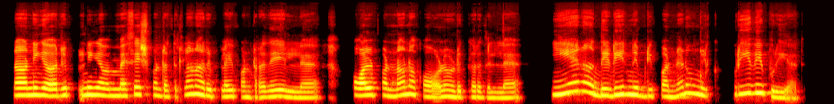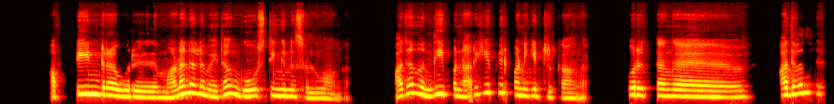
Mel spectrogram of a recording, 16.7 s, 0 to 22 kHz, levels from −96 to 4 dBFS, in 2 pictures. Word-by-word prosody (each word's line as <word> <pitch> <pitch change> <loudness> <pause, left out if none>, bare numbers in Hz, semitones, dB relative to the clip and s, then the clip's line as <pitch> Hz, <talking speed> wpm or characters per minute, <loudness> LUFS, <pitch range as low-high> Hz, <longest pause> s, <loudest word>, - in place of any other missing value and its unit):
நான் 250 0 +7
நீங்க 255 -1 +5 0.2
ரிப் 250 -1 -2
நீங்க 260 -1 +5 0.2
மெசேஜ் 270 +3 +2
பண்ணுறதுக்குலாம், 245 +5 -2
நான் 260 - +3
ரிப்ளை 210 -1 -3
பண்ணுறதே 195 +2 -2
இல்லை. 180 -1 -2 0.5
கால் 250 +1 +7
பண்ணா, 235 -1 0
நான் 275 -4 -1
காலும் 205 +1 0
எடுக்கறது 190 -2 -5
இல்லை. 175 0 -3 0.5
ஏன் 375 +3 +2
நான், 310 -7 +3
திடீர்னு 265 +3 +4
இப்படி 225 -1 -5
பண்ணேன்னு 230 +10 0
உங்களுக்கு 270 -3 -1
புரியவே 320 +4 +3
புரியாது. 180 -2 -3 0.9
அப்படின்ற 285 +6 +3 0.2
ஒரு 205 -1 0 0.3
மனநிலைமை 280 - +2
தான், 290 0 +2
கோஸ்ட்டிங்ன்னு 225 0 -1
சொல்லுவாங்க. 165 -2 -7 0.6
அத - - -2
வந்து 235 +1 -1
இப்ப 245 -4 -7
நெறைய 275 +9 -6
பேர் 330 -1 -4
பண்ணிக்கிட்ருக்காங்க. 185 -9 -5 0.5
ஒருத்தங்க. 240 -3 0 1.1
அது 265 - +3
வந்து 330 -3 -4
235 Hz, 140 wpm, -20 LUFS, 205-275 Hz, 1.1 s, நான்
